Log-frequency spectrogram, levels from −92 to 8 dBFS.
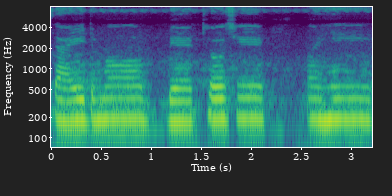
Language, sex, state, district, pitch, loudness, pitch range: Gujarati, female, Gujarat, Gandhinagar, 185 Hz, -15 LUFS, 180-185 Hz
